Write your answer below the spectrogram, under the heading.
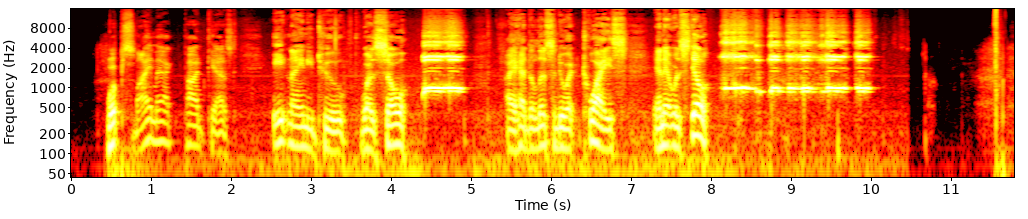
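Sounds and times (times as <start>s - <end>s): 
speech: 0.4s - 4.3s, 5.4s - 8.2s
whistling in short bright high notes: 4.4s - 5.0s, 8.1s - 10.1s.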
